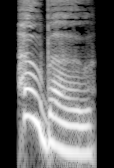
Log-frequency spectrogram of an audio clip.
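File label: "hobo", British English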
